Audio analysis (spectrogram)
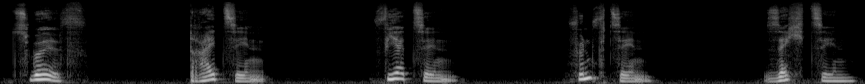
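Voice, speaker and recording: Woman, language-course reader, very slow, gravelly, dry close sound. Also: deep voice, dark tone, dry recording. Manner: careful, deliberate enunciation. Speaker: course audio speaker. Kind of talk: slow textbook reading.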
